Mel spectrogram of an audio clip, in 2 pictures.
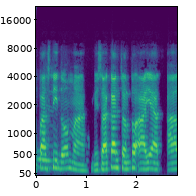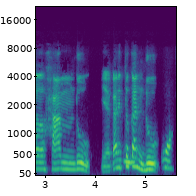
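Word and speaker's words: الْحَمْدُ: Misalkan contoh ayat alhamdu ya kan itu kan du gitu. Iya. Alhamdu harakat rahnya pasti domah du enggak mungkin alhamdi ya karena ayatnya di awal alhamdu gitu.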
